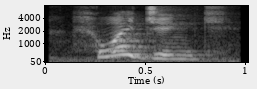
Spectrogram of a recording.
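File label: Kabyle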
